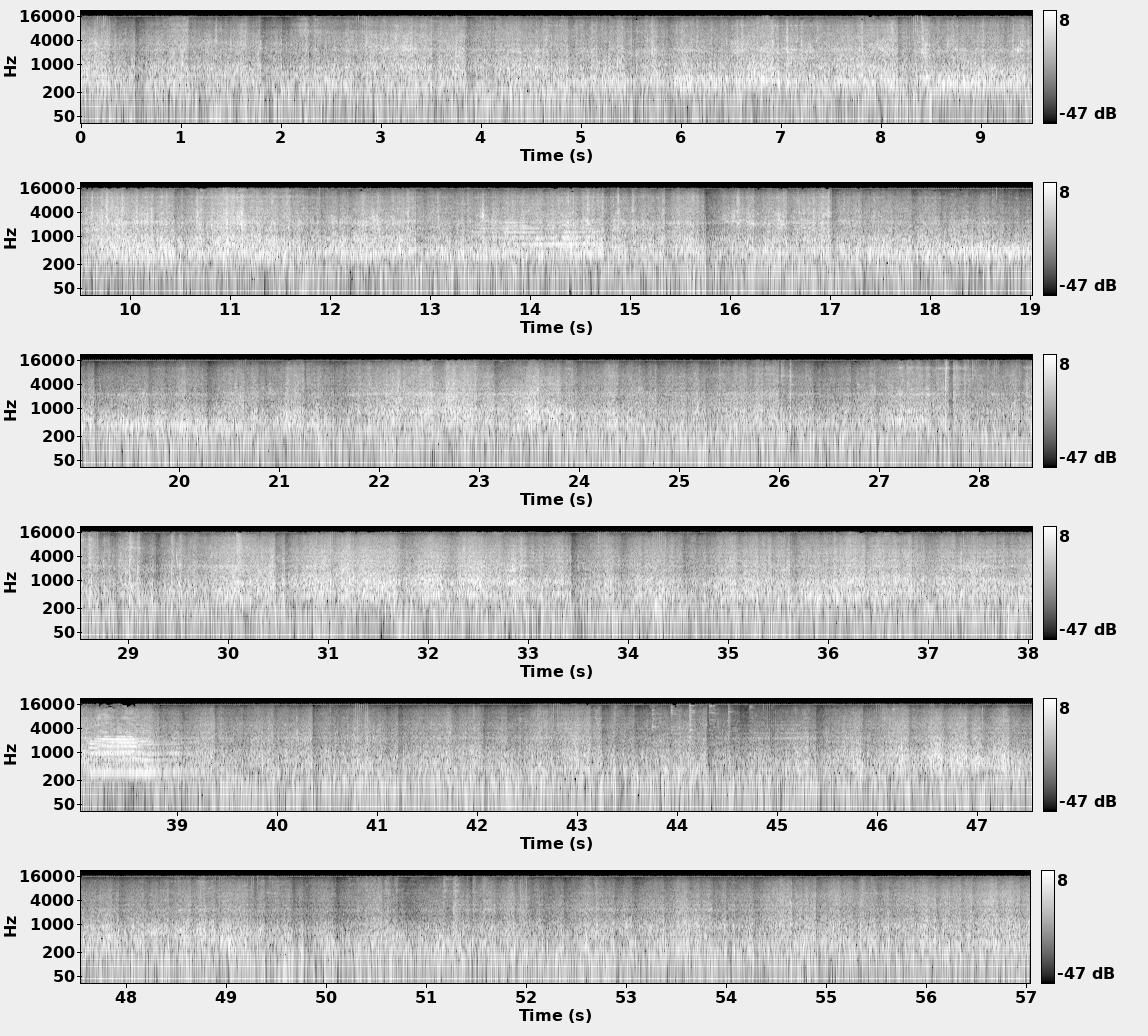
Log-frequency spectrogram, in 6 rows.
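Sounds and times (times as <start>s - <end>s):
train rumble and rush: 0.0s - 57.0s
wheels clacking over rail joints: 0.0s - 57.0s
train horn: 13.3s - 15.0s, 38.0s - 39.4s.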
